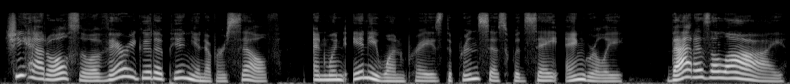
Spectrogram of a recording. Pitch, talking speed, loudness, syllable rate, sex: 220 Hz, 175 wpm, -18 LUFS, 4.9 syllables/s, female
